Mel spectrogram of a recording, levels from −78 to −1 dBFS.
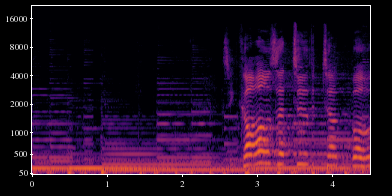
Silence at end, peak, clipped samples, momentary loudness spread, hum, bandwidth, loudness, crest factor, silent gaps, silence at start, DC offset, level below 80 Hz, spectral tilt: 0 s; -10 dBFS; under 0.1%; 11 LU; none; 15 kHz; -31 LUFS; 20 dB; none; 0 s; under 0.1%; -42 dBFS; -5.5 dB/octave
